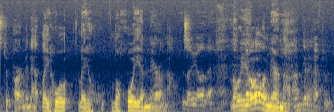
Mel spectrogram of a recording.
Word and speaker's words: Loyola Marymount: Am I pronouncing that right? Correct. Loyola Marymount.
